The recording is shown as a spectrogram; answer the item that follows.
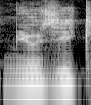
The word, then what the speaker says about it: Muzeek: Ça s'appelle Get Music. Alors, music, ça s'écrit M-U-Z-E-E-K.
